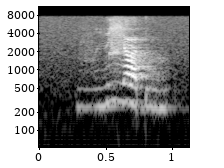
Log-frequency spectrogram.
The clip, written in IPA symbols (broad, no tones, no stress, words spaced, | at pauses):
viɮaɗɯ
